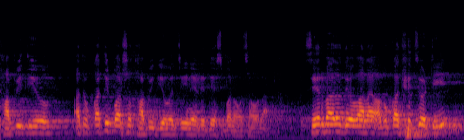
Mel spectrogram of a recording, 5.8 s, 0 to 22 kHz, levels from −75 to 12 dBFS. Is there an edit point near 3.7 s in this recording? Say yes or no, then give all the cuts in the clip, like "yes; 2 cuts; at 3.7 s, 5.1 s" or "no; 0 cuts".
yes; 1 cut; at 3.7 s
